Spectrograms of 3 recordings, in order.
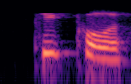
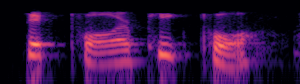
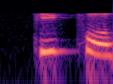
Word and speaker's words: Picpoul: Picpoul. Picpoul is how they pronounce it in France, but Picpoul is how we would say it here in the States. – Okay. – P-I-C-P-O-U-L.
